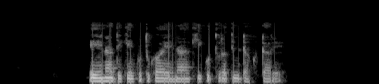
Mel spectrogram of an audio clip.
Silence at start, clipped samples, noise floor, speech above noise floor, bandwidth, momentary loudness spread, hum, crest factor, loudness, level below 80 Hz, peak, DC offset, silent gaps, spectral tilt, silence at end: 0.9 s; under 0.1%; -87 dBFS; 64 dB; 7.6 kHz; 12 LU; none; 20 dB; -23 LUFS; -48 dBFS; -4 dBFS; under 0.1%; none; -7.5 dB/octave; 1 s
